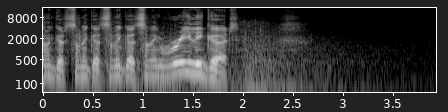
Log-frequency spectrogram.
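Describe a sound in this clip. A heavy wooden chest creaks open.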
